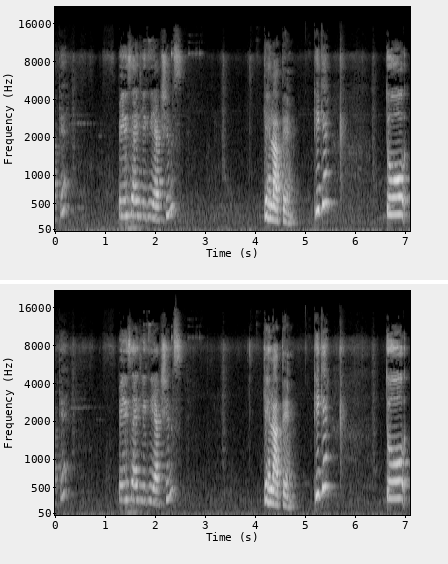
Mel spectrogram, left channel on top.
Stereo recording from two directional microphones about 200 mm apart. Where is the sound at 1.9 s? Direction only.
50° right (ahead or behind).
